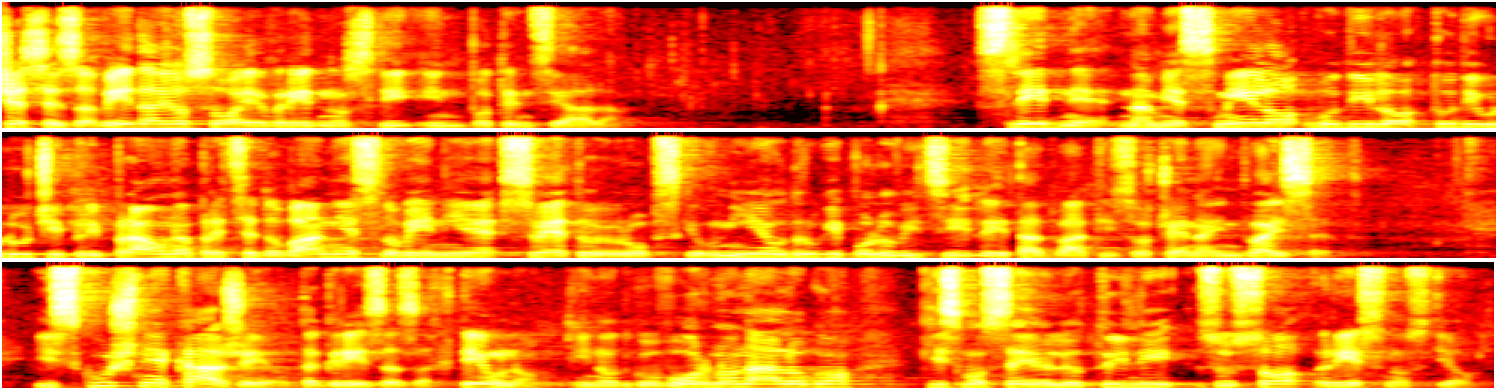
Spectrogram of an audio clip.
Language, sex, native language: Slovenian, male, Slovenian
